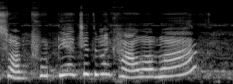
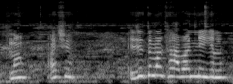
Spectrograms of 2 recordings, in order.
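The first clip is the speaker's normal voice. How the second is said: ordinary talk, nothing marked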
